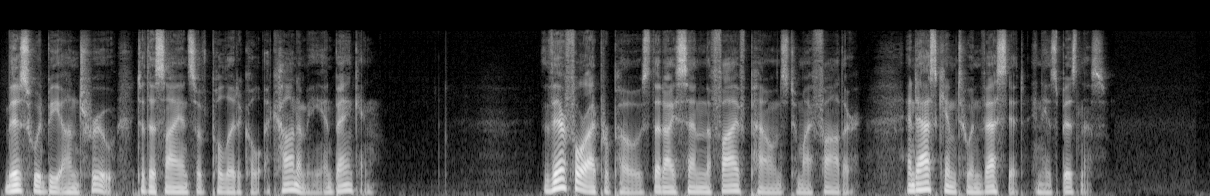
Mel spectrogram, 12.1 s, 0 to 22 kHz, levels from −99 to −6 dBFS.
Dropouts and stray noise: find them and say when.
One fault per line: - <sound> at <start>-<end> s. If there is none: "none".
none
